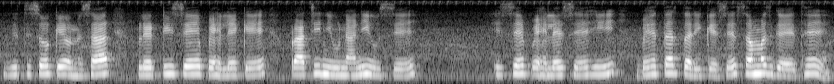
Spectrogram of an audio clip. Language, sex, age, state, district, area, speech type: Hindi, female, 45-60, Madhya Pradesh, Chhindwara, rural, read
